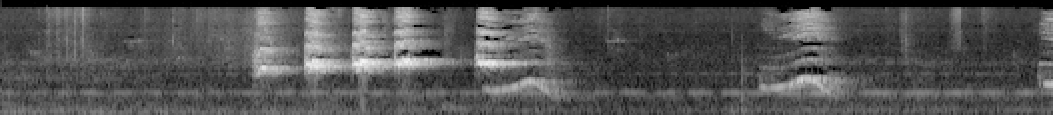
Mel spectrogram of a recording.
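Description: Birds calling from a tree: a quick run of five loud, harsh calls about two seconds in, and single whistled notes that rise and then fall, heard a few times.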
